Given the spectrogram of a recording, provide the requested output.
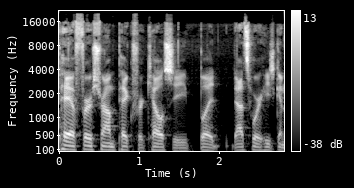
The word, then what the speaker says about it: Kelce: a first-round pick for Kelsey, but that's where he's going to go in drafts. No. Heck no. So, all right, well, that... You know how to pronounce his last name is actually Kels?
